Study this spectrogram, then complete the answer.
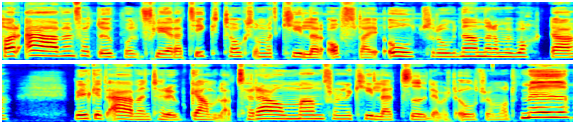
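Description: Recorded very cleanly against a silent background, with a dry, close sound and no echo, a woman uses a normal speaking voice at a fairly high pitch and fairly quick pace, with ordinary pitch variation. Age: 20s. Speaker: podcast co-host. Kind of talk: casual chat. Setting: studio.

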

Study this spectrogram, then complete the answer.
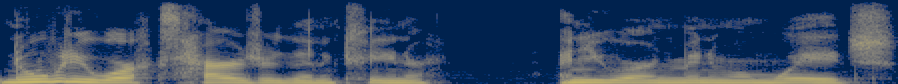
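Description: With a very clean recording and a silent background, a woman in a Cork accent talks at a fairly quick pace with medium pitch. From Ireland, County Clare. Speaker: psychologist and university lecturer. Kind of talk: casual chat. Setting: studio.

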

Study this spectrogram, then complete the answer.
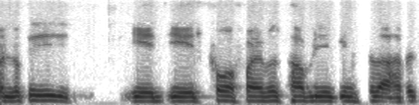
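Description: A man with a Cork accent and a dark, mellow tone talks at a very fast pace in a monotone, flat intonation. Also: dry, close sound with no echo. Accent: Irish (Cork). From southwest Ireland. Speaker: farmer. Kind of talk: interview. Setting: phone call.

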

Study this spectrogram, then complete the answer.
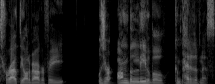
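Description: A man in an Irish accent, medium-pitched and fairly quick, with lively intonation on a very clean recording and a silent background. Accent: Irish (Mayo). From Ireland, County Mayo. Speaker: sports radio presenter. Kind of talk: interview. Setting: studio.

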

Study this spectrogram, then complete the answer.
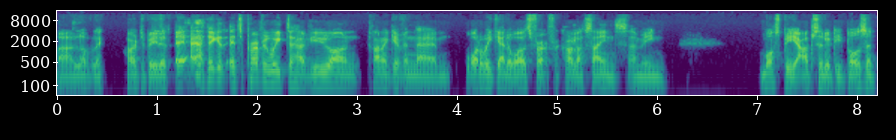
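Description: Very fast speech with ordinary pitch variation, dry and close with no echo, over a quiet background. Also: man, fairly low pitch for a man. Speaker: podcast presenter. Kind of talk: casual chat.

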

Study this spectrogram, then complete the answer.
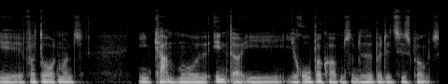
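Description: Somewhat breathy and fairly low, a man's voice comes through on a very clean recording against a silent background. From Denmark, Kolding. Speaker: sports journalist. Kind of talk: casual interview. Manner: halting, many fillers.

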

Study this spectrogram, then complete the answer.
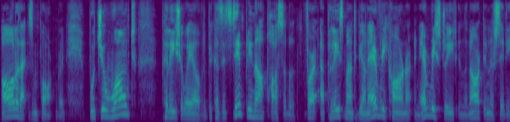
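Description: Someone with a Dublin accent talks at a very fast pace with lively intonation over a quiet background. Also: man, medium pitch for a man. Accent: Dublin Irish. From Dublin, Ireland. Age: 50s. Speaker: retired prison governor. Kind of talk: casual chat. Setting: studio.

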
